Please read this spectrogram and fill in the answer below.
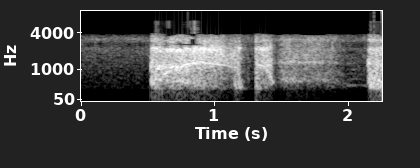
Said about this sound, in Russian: Я извиняюсь, я переболел тут немножко. Это самое... Дико извиняюсь, это самое кашель. Кашель нападает.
